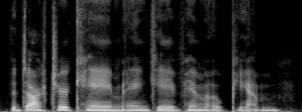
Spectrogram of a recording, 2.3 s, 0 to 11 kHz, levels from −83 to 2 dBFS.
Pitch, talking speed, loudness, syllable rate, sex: 205 Hz, 185 wpm, -19 LUFS, 4.5 syllables/s, female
